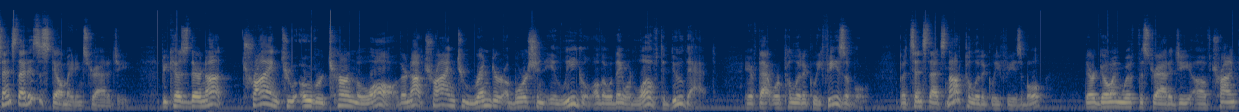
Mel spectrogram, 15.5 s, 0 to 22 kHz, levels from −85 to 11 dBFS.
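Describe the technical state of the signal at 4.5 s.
At 4.5 s the signal is in the middle of a run of word clock ticks that lasts from 0.17 s to 15.40 s. A digital link is being read by a receiver on its own unlocked clock, roughly a couple of hundred parts per million off. Each time the clocks slip, a single sample is dropped or repeated, giving sharp ticks of uneven strength about ten times a second. Unlike random clicks or crackle, they keep a steady, metronomic rate.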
